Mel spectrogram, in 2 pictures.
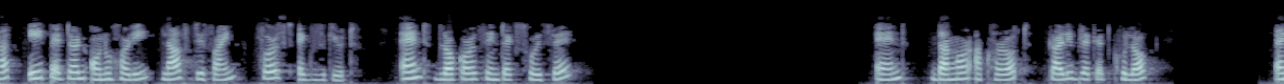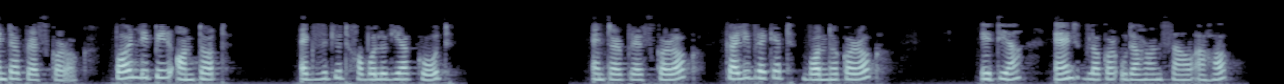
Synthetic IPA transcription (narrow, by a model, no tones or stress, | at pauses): ɔtʰatejpɛtaɹnɔnuxɔɹilastdifʰajn | pʰaɹstɛɡzikjut | ɛndblɔkɔɹsintɛkshojsɛ | ɛnd | daŋɔɹʔakʰɔɹɔt | kaɹibɹɛkɛtkʰulɔk | ɛntaɹpɹaskɔɹɔ̰k | pɔɹlːipiɹɔntɔt | ɛɡzik̬juthobɔloɡijakod | ɛntaɹpɹajskɔɹɔk | kalibɹɛkɛtbɔndʱɔkɔɹɔk | etija | ɛndblɔkɔɹʔudaɦɔɹɔnsãʊ̃ʔa̰ɦɔk̚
